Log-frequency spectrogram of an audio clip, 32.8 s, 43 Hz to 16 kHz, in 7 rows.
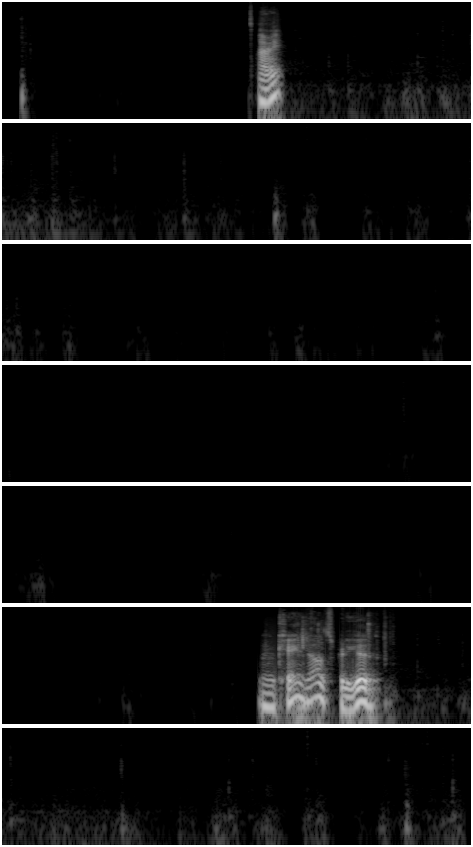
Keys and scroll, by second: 0.9 alt+z, 1.1 typing, 4.5 alt+z, 5.0 alt+z, 5.6 2, 6.3 alt+z, 24.0 Tab, 25.3 alt+z, 26.2 alt+z, 27.0 Tab, 27.8 Tab.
